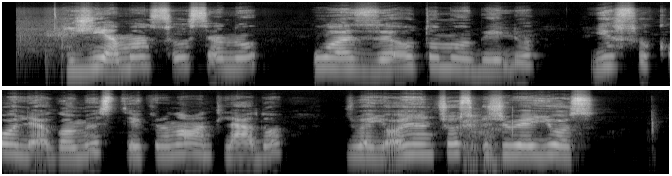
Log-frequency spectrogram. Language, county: Lithuanian, Vilnius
